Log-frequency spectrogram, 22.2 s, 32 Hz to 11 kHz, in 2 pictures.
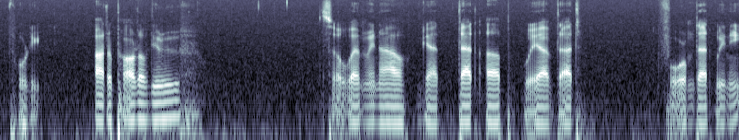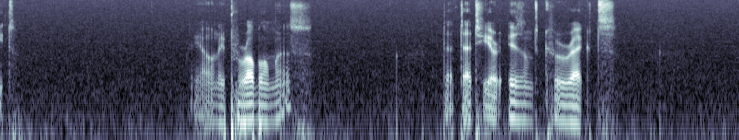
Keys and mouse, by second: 1.6 ctrl+r, 3.6 click, 15.4 middle click.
